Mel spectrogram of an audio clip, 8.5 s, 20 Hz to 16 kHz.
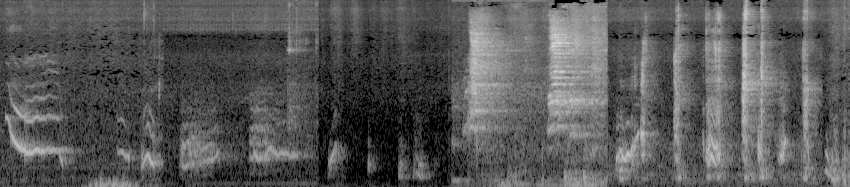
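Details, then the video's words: Djinn, a pet fennec fox, indoors: descending whistled whines at the start, then scattered short squeaks, huffs and bursts of noisy broadband chatter, with some low thumps. "Cute but LOUD | Funny Sounds Compilation 2021"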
